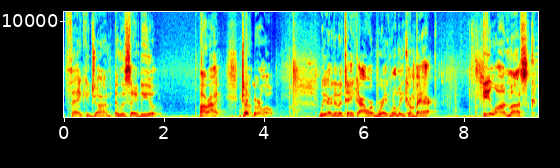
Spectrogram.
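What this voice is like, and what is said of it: Hoarse voice. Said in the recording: “I also apologize for my hoarse voice.”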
